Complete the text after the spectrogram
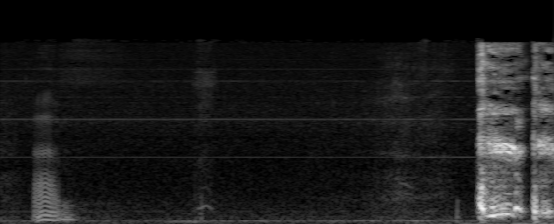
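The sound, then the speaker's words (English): A single short cough comes near the start, followed by a few seconds of near quiet with faint breaths, and then a person begins speaking. “excuse me, it's just a cough boo.”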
